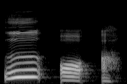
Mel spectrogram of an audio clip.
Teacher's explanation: 으 어 아를 발음하면 입술이 점점 크게 벌어지는 걸 느낄 거예요 입이 크게 벌어진다는 건 턱이 같이 낮아지는 거거든요 턱이 낮아질 때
